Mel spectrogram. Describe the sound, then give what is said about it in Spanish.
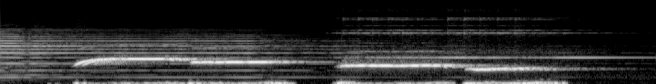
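A traveler whistles a melody while walking on toward the horizon at sunrise, a few long, sustained notes that step slowly downward in pitch, loud, over pulsing low-pitched accompaniment that stops and restarts between phrases. “el viajero continuó con su camino, esperando continuar con la misión de su vida, perdiéndose en el horizonte y dejando salir un silbido en honor allegado de su familia.”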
